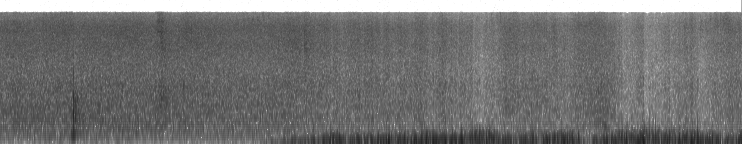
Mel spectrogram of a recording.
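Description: Gusty wind buffets a microphone with a low, rumbling roar that rises after a quieter opening and continues in uneven, blustery surges.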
